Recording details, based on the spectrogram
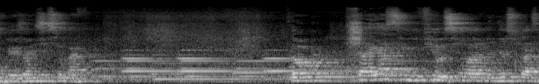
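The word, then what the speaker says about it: חיה: Le mot vivant vient du mot hébreu, shaya. Quelqu'un peut dire shaya? Pour ceux qui prennent les notes, ça s'écrit avec C-H-A-Y-A-H.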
